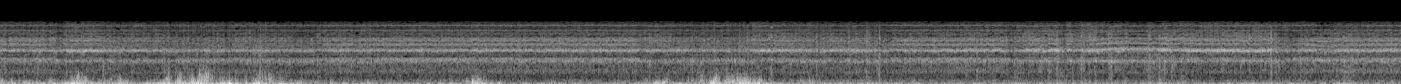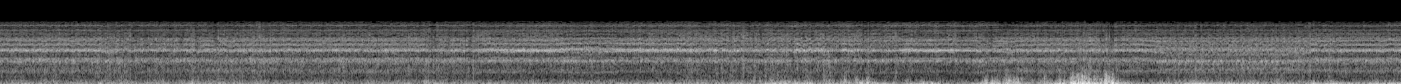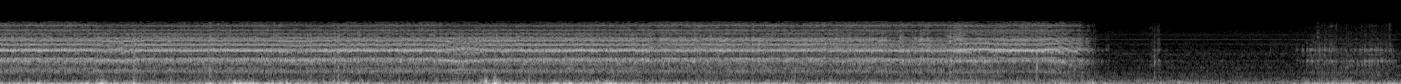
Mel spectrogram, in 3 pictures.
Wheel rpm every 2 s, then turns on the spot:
160, 160, 160, 160, 160, 160, 160, 160, 160, 160, 160, 160, 160, 160, 160, 160, 160, 160, 160, 60, 10.
38-42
